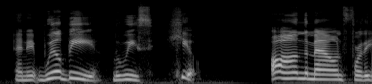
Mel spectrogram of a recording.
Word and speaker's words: Gil: somewhere um it's pronounced Lis heel I said that I said Luis Gil it's a Jill Gil it's not it's Luis heel J heel heel heel heel yes like Benji heel we always used to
